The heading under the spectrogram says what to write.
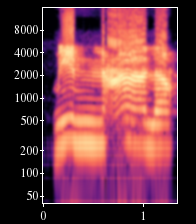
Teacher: ingat sebutan ain tu di pertengahan halkum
